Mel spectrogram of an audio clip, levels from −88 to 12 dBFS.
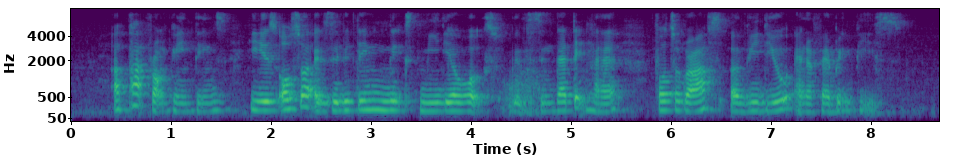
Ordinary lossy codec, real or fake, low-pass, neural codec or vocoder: none; fake; 7.2 kHz; vocoder, 22.05 kHz, 80 mel bands, HiFi-GAN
